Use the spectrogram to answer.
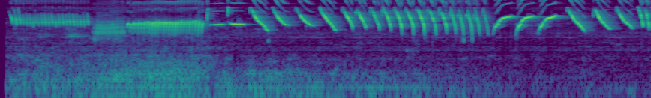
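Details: Kept canary singing: buzzy trilled notes and steady tones for about three seconds, then a rapid run of sharply downslurred whistles, around four per second, closing with rising upswept notes.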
